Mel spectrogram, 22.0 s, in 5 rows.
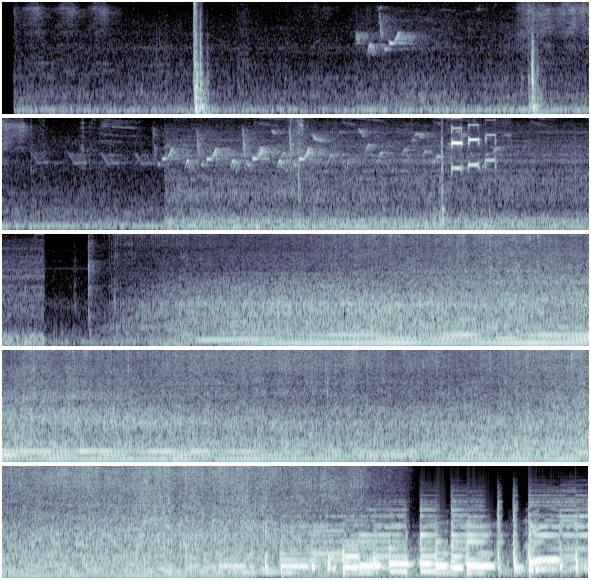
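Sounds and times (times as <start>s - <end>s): birds chirping: 2.2s - 9.1s.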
